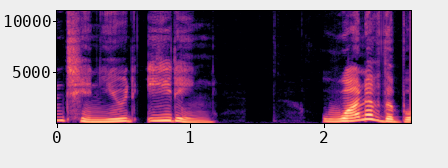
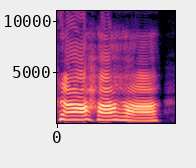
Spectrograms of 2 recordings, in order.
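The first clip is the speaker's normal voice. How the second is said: bright spoken laugh, higher and louder; 9 semitones higher, 6 dB louder, faster than usual. A narrator's reading. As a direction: laugh at the bullies. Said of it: "Nina and I laughed".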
